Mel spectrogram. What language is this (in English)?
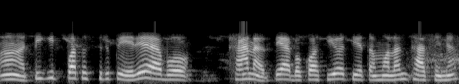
Nepali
